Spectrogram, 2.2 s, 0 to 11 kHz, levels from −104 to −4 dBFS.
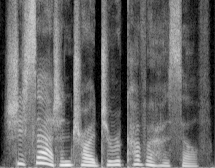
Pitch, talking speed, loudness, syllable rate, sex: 225 Hz, 195 wpm, -19 LUFS, 4.9 syllables/s, female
